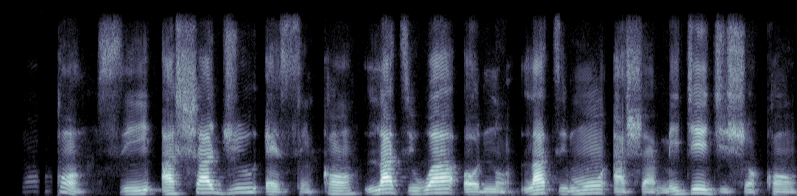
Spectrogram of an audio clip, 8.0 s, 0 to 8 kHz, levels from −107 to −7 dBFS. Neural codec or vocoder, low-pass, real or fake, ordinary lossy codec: none; 7.2 kHz; real; none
